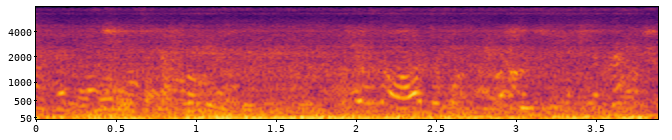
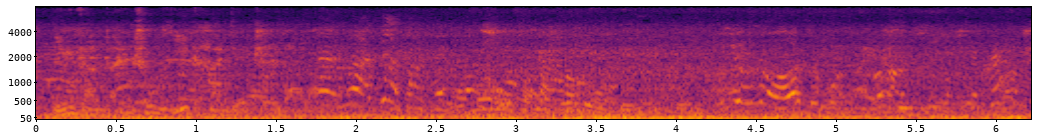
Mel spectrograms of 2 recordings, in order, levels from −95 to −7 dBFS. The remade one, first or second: first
